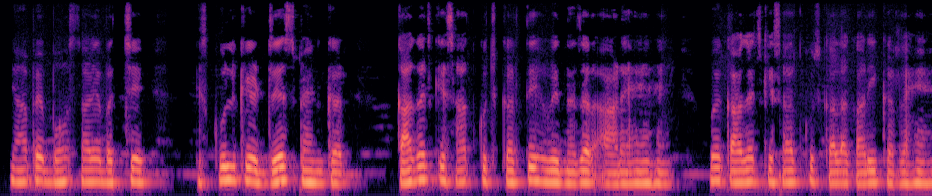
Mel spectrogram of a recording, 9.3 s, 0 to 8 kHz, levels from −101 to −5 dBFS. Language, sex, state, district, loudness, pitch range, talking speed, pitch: Hindi, male, Bihar, Kishanganj, -33 LUFS, 130-150 Hz, 185 wpm, 140 Hz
